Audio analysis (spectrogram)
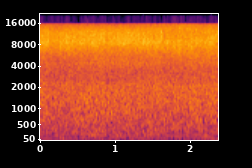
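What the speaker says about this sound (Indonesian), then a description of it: "Oke, baru air terjun pertama dan masih ada lagi ke atas terus." Curug Paniis waterfall in Pandeglang, the first of several falls, roaring as a dense, constant wash of water noise that fills the space, loud and unbroken with no voices.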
